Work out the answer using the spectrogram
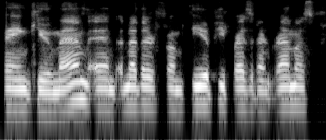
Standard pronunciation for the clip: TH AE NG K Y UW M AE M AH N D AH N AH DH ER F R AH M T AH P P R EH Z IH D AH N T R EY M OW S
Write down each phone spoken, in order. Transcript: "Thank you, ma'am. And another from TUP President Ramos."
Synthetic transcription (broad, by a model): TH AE NG K Y UW M AE M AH N AH N AH DH ER F R AH M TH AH P P R EH Z IH D AH N T R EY M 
